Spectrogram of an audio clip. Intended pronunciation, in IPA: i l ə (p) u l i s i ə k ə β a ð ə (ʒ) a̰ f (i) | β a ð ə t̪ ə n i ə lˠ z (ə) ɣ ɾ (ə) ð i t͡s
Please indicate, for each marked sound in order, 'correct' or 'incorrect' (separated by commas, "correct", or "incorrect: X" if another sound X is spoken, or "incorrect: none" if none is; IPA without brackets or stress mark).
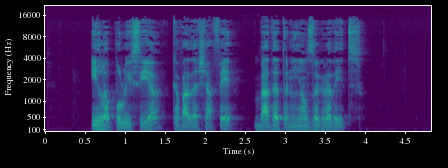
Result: correct, incorrect: ʃ, incorrect: e, correct, correct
